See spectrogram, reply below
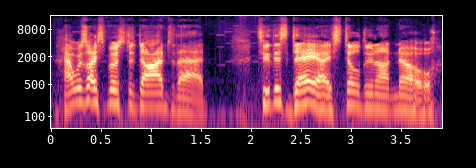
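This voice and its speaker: A man's voice: on the high side, lively intonation, moderate pace, sharp tone, soft background music. A man giving casual, joking commentary while playing a video game.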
